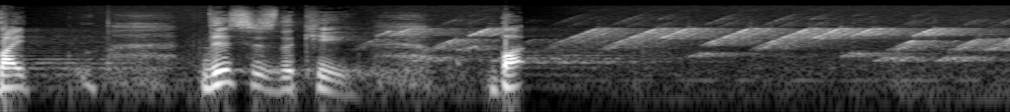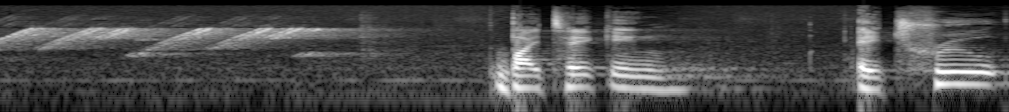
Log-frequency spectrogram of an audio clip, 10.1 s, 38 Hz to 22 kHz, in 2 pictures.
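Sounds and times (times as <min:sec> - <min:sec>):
faint steady hum: 0:00.0 - 0:10.0
rising electronic chirps: 0:01.8 - 0:07.2.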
